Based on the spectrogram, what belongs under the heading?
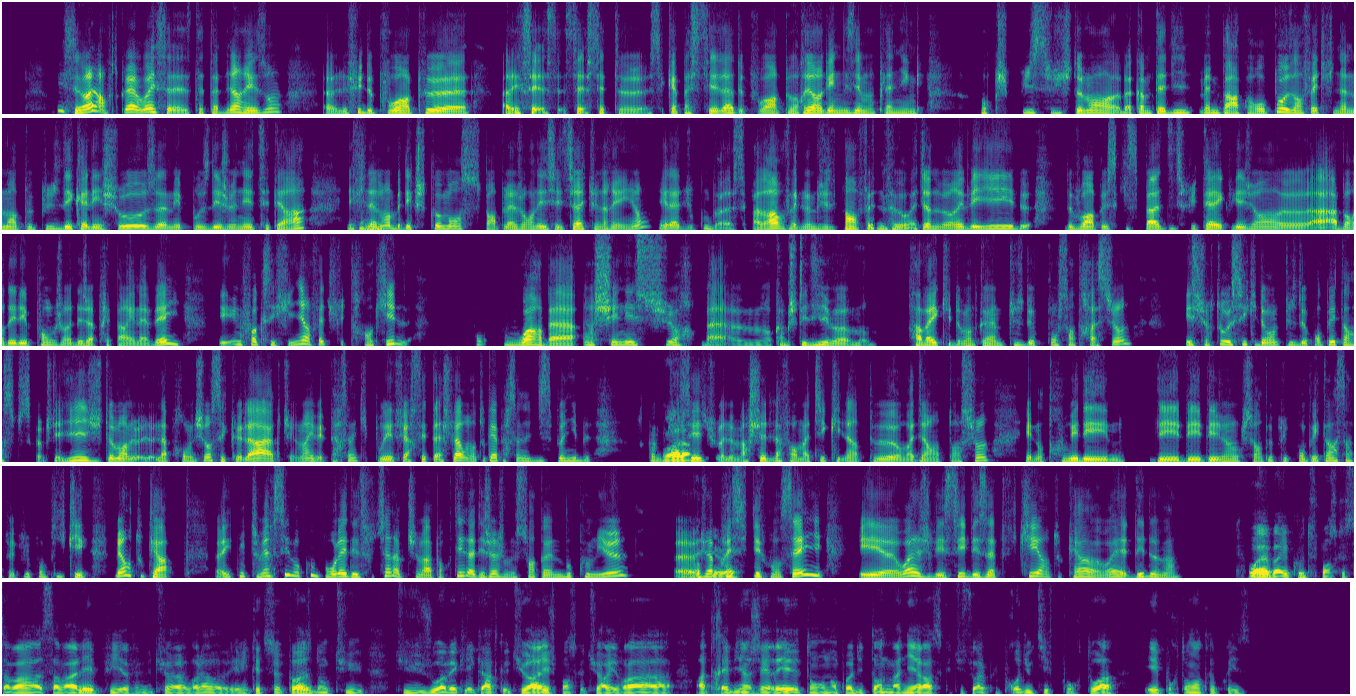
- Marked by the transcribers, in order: chuckle
- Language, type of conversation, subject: French, advice, Comment gérer des journées remplies de réunions qui empêchent tout travail concentré ?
